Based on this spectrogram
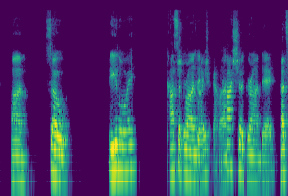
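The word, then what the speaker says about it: Casagrande: having last night um so Eloy Kasha Grande Kasha Grande that's how he pronounced it's true yeah we want to say we want to be respectful Kasha Grande excellent drummer Superior drummer um and I do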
